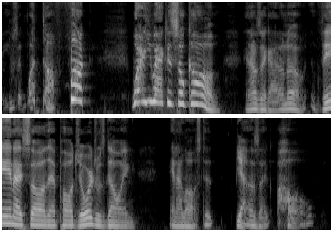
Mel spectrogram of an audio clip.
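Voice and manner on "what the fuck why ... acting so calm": put-on frantic, freaked-out disbelief, very high, swooping pitch. Retelling how he reacted to being told calmly, retelling his freak-out. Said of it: "and he freaked out".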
